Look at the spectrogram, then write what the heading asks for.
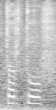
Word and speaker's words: тортов: Вот здесь зашли, не было тортов. Тортов, правильно, ударение тортов. То есть у меня же все зрители лингвисты, все требуют по правилам и нормам русского языка говорить.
